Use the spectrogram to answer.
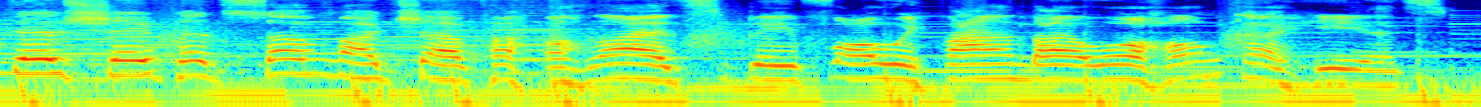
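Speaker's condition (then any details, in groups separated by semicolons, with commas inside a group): Cerebral palsy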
